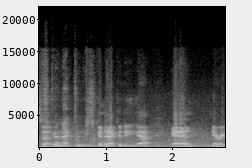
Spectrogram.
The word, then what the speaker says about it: Schenectady: How do you pronounce that? Schenectady.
